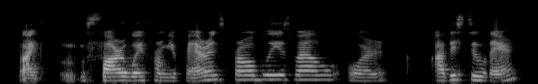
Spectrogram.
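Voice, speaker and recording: A woman's bright, sharp voice with a Russian accent and fairly even intonation. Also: medium pitch for a woman, fairly slow pace. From Russia (Kurgan). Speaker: podcast host. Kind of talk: interview conversation. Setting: Instagram live. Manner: hesitant, many fillers.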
